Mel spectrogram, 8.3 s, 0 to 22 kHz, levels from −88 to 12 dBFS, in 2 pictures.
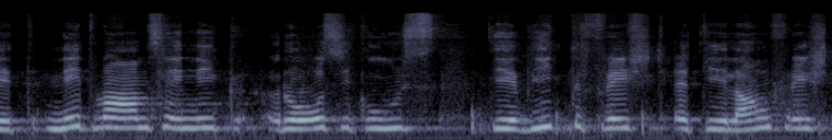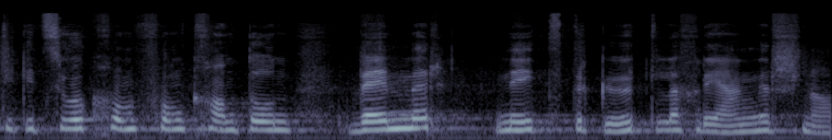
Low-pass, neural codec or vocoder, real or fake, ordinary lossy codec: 14.4 kHz; codec, 44.1 kHz, 7.8 kbps, Pupu-Codec; fake; Opus, 32 kbps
